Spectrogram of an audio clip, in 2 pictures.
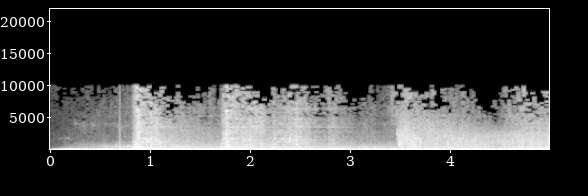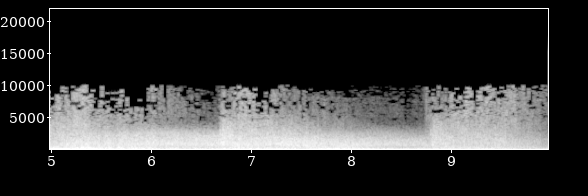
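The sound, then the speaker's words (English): A storm sound effect played by pressing the wrong button: a loud, continuous storm roar with deep rumbling underneath and several sharp, thunder-like cracks in the first few seconds, then a steady heavy wash of noise. No one speaks. “I was just thinking of the storm so much, I hit the wrong button.”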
